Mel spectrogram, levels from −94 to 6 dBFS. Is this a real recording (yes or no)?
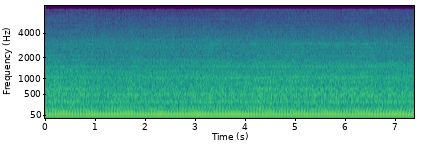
yes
